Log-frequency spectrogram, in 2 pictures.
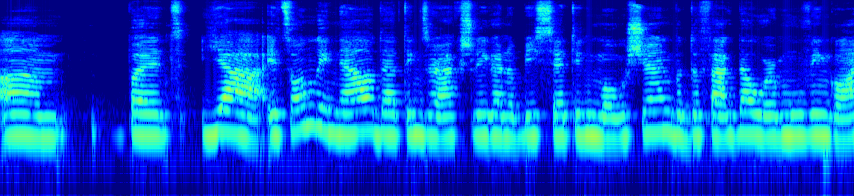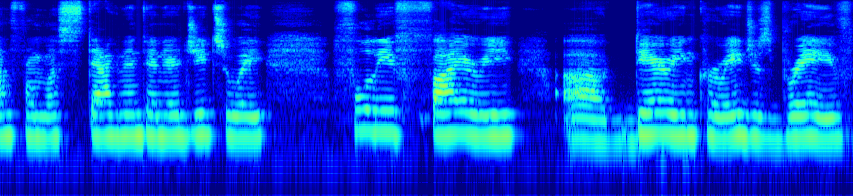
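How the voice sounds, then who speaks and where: In a non-native accent, a woman speaks at a medium pitch and a fairly slow pace with monotone, flat intonation. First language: not English. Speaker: tarot reader. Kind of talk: tarot reading to camera. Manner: hesitant, many fillers.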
